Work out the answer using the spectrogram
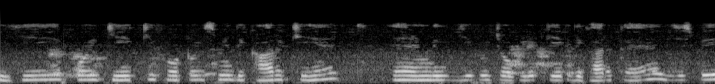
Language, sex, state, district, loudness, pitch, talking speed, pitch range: Hindi, female, Punjab, Fazilka, -18 LUFS, 200 Hz, 160 wpm, 195-215 Hz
